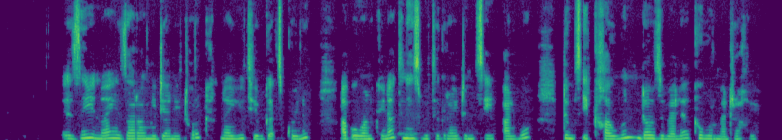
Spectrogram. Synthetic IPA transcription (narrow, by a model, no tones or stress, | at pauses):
ʔɨzinajzaɾamid̪ijanet̪ʰwoɾknajːut̪ʰjubɡat͡sʼkʰo̞jnu | ʔaβʔɨwankʰojnat̪nɨhɨzbit̪ʰɨɡɾajd̪ɨmt͡sʼiʔalbo̞d̪̥ɨmt͡sʼikʰɨ̥xɐwːʊnd̪ɐwzɨβɐlɐkʰɨβuɾmɐd̪ɾɐxɨjːu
